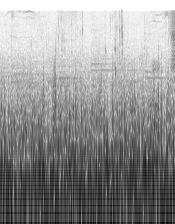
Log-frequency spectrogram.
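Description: Wind buffeting the microphone of a camera mounted on a road bike at race speed: a steady low rumble.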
